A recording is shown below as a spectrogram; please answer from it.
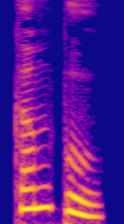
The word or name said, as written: ಕಂಪ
